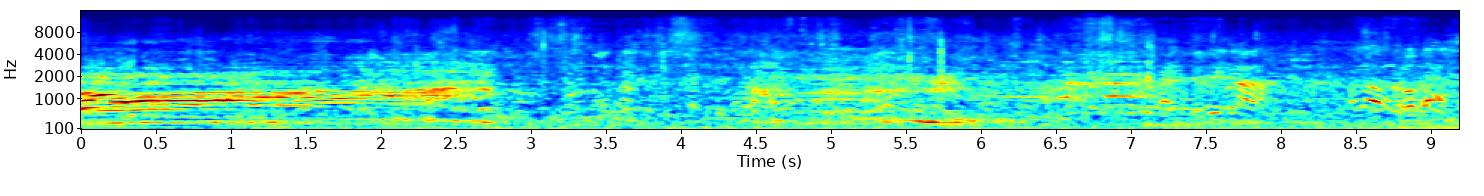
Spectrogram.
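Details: Cattle being unloaded in a village: a long, low harmonic moo opens the recording, followed by further lowing amid busy crowd chatter and vehicle noise outdoors.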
